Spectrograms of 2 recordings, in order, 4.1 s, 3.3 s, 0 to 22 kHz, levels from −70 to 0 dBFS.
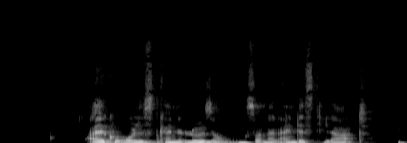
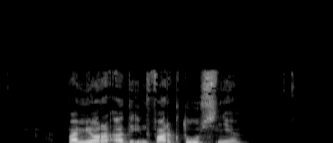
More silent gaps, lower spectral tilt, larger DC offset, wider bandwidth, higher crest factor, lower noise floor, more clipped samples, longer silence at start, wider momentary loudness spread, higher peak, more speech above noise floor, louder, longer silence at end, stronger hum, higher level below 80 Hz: neither; first, -7.5 dB/octave vs -4.5 dB/octave; neither; about the same, 12 kHz vs 11.5 kHz; about the same, 20 dB vs 22 dB; about the same, -64 dBFS vs -67 dBFS; neither; first, 0.85 s vs 0.7 s; second, 10 LU vs 13 LU; about the same, -6 dBFS vs -4 dBFS; second, 40 dB vs 44 dB; about the same, -25 LUFS vs -24 LUFS; second, 0.05 s vs 0.95 s; neither; first, -56 dBFS vs -66 dBFS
